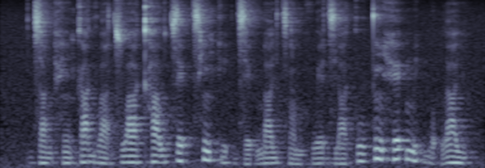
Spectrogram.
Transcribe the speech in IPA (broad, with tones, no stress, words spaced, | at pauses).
d͡za˨˩nhẽ˨˩ ka˧ɡwa˨˩ d͡zwa˧kʰa˧w t͡se˦ʔt͡sʰĩ˥˧ki˨ʔ d͡ze˨ʔ n̪a˧jt͡sã˨˩m hwe˧d͡zja˧ ku˧t̪ĩ˥˧he˦ʔ mi˦ʔ bo˨ʔla˥˧j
